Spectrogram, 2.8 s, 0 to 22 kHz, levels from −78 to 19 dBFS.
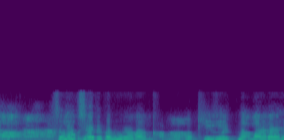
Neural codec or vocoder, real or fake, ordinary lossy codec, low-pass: codec, 16 kHz, 0.5 kbps, FreqCodec, smaller model; fake; none; none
